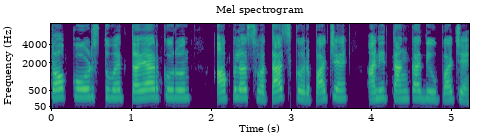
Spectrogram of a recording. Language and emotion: Goan Konkani, neutral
